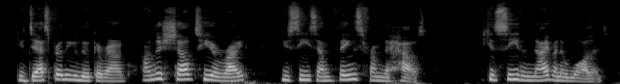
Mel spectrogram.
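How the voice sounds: Ordinary pitch variation from a natural reading voice, over a quiet background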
